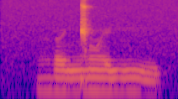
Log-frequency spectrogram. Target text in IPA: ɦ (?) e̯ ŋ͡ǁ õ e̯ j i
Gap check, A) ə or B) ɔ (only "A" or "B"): A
